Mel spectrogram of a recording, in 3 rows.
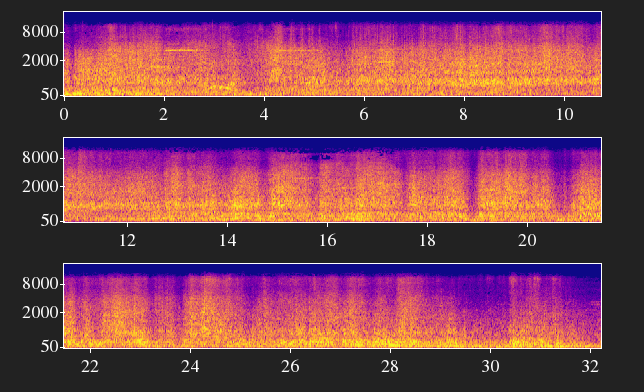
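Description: A large Cock brand 70 cm ground chakkar (ground-spinner firework) spinning on concrete while its charge burns: a steady, loud rushing hiss of spraying sparks that swells and dips.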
